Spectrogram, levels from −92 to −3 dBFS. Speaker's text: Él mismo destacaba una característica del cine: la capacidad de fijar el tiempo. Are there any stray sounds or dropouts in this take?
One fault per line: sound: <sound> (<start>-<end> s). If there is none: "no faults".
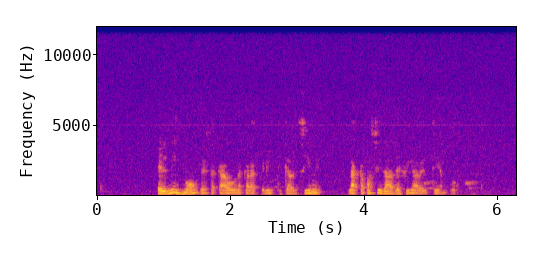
no faults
